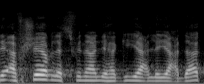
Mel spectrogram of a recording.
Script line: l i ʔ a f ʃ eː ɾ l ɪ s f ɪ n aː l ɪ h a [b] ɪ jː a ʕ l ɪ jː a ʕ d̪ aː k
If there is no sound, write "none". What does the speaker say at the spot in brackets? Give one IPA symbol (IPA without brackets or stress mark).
ɡ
